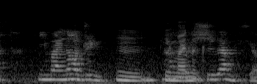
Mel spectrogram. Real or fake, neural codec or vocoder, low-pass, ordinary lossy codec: real; none; none; none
